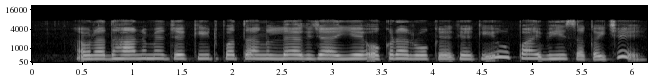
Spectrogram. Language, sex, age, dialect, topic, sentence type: Maithili, female, 36-40, Bajjika, agriculture, question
